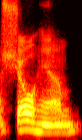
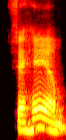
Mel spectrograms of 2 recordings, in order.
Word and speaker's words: שהם: Yeah, not shohem, shahem. שהם. Shehem. שהם. Shehem.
